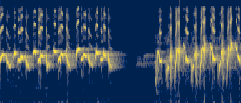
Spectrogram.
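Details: Energetic yellow-vented bulbul song played as a lure to prompt other bulbuls to sing. A fast, chattering string of warbled, bubbling notes breaks off briefly, then resumes even louder and denser.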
